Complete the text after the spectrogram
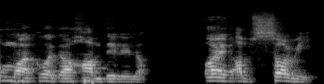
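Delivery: ordinary talk, nothing marked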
